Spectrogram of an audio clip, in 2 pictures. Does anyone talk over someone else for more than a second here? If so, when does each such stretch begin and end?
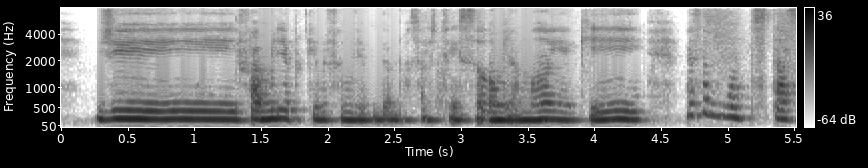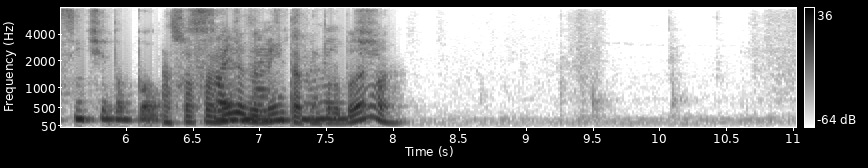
6.3-7.9

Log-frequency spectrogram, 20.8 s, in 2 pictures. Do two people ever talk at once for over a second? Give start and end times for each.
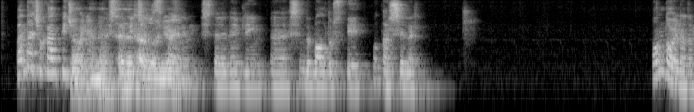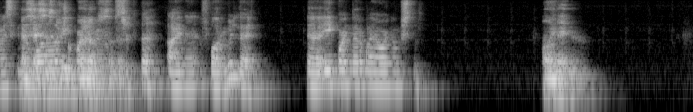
1.3-2.7, 10.7-12.3

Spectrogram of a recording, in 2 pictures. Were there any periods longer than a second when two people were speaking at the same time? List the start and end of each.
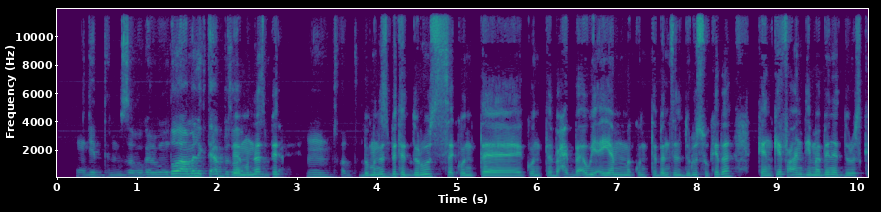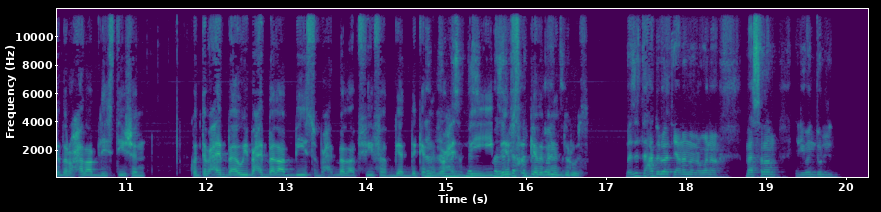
14.7-16.5

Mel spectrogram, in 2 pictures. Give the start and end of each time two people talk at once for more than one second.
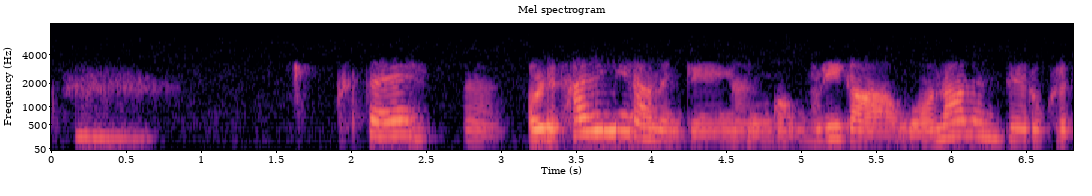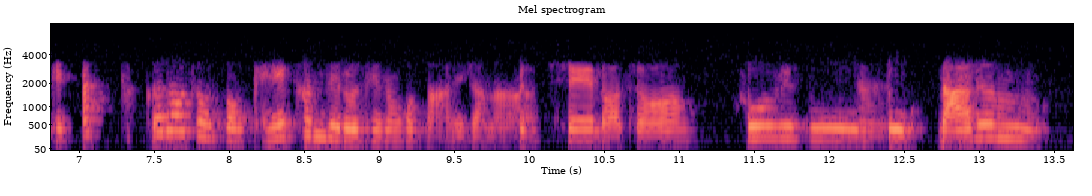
none

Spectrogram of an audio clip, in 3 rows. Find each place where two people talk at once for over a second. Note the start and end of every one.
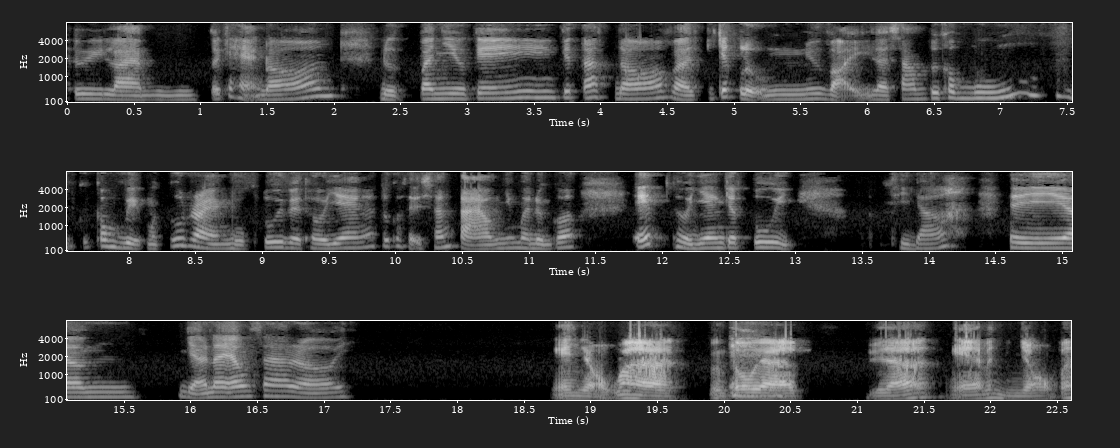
none

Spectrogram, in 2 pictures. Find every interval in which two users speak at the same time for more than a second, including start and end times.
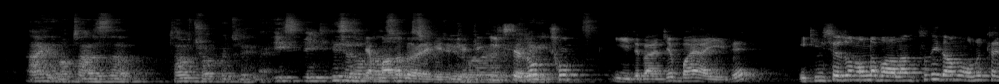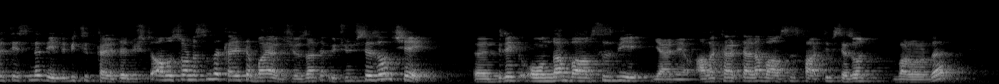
3.6-5.4

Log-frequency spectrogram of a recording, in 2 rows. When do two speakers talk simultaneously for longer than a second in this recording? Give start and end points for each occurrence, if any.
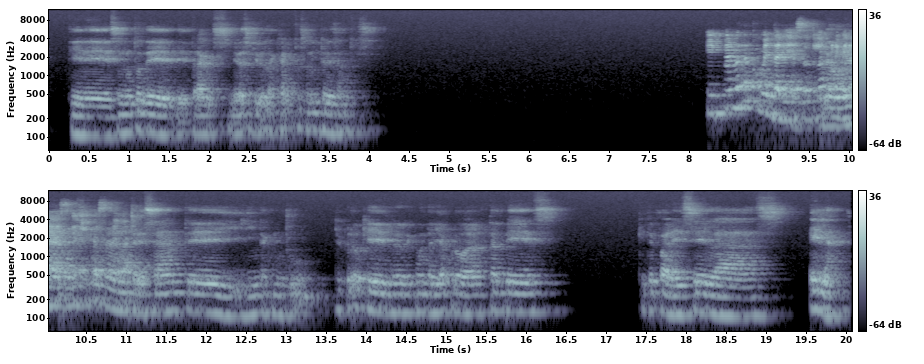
9.7-11.1

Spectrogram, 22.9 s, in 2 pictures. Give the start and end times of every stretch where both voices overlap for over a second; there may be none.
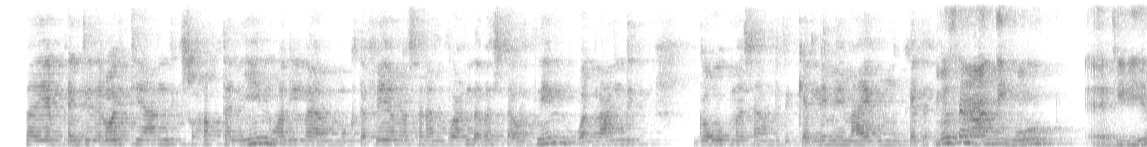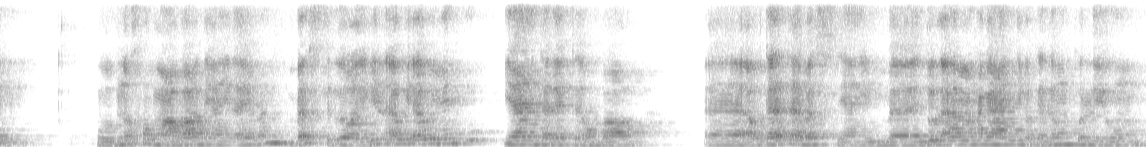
none

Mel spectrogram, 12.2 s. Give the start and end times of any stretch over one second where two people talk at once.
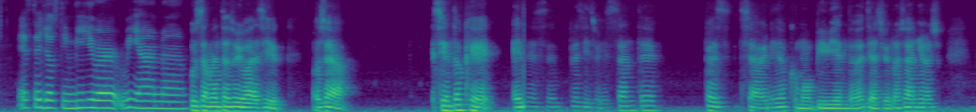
none

